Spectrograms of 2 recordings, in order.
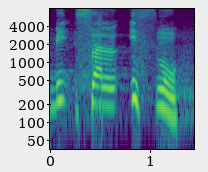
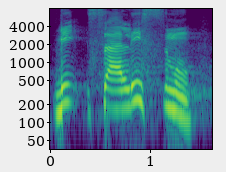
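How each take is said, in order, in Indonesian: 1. 'Ismu' mulai baru dengan vokalnya sendiri. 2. 'Bi'sa' langsung menyambung ke 'lismu' tanpa jeda. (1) "Dia baca bi'sal ismu" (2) "padahal yang benar"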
